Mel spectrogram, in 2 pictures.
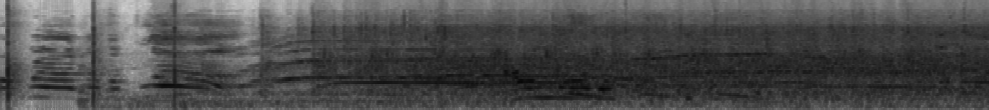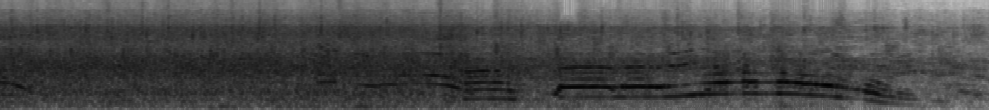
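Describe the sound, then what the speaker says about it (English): Live talk-show audience breaks into loud, sustained applause with cheers and whistles to welcome a guest, filling nearly ten seconds before thinning out as voices come through near the end. "Let's give him a round of applause."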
